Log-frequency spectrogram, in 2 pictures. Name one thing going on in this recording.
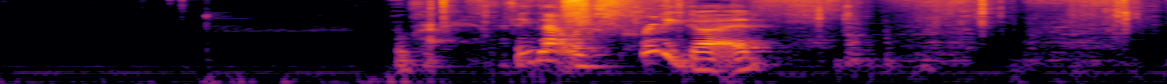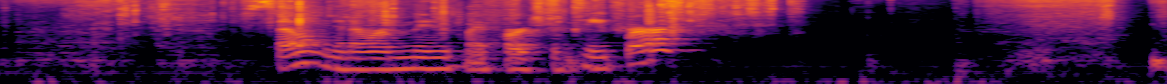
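A plastic sheet rustles and crinkles under rubbing hands.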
